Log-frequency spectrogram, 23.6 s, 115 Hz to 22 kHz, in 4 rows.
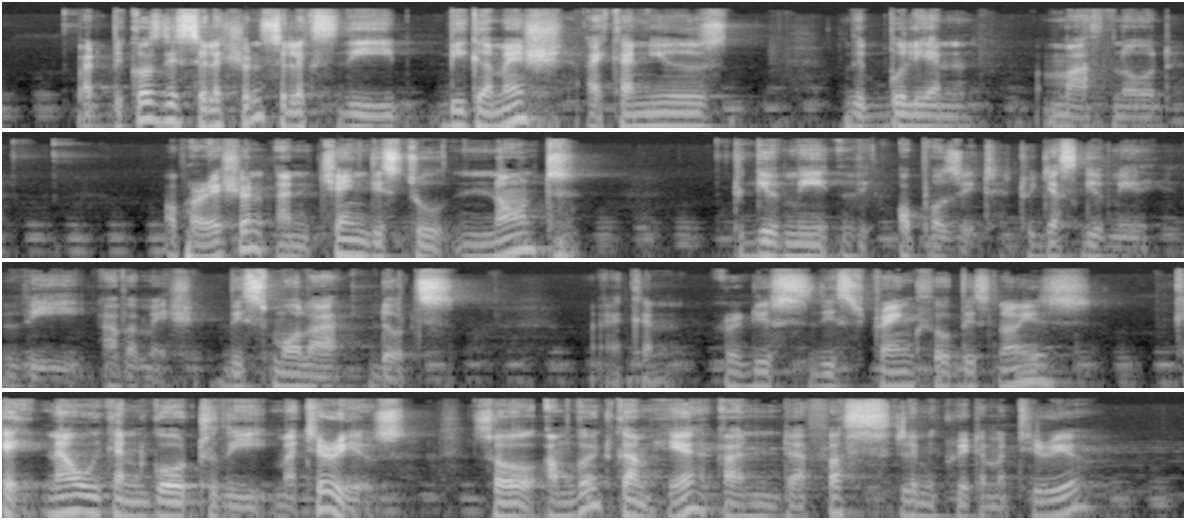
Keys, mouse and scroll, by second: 0.8-1.3 scroll up 2, 2.6 shift+a, 7.8-10.5 drag, 10.3 scroll down 2, 10.5 `, 11.8 `, 12.9-13.3 scroll up 1, 13.6-14.9 scroll up 3, 14.9-17.5 shift+drag, 17.7 `, 18.6 `, 19.8 scroll down 3, 20.9-21.9 scroll up 1, 21.9 click.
